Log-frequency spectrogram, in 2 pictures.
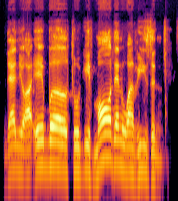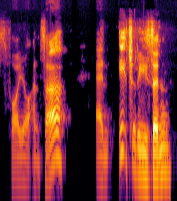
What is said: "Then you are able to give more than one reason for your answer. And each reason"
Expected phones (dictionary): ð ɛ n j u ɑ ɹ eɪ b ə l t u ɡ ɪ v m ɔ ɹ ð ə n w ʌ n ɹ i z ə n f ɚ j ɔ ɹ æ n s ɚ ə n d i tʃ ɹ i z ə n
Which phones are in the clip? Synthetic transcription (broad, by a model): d ɛ n j u ɑ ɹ eɪ b ə l t u ɡ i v m ɔ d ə n w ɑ n ɹ i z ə n f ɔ j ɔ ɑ n s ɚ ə n i tʃ ɹ i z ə n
